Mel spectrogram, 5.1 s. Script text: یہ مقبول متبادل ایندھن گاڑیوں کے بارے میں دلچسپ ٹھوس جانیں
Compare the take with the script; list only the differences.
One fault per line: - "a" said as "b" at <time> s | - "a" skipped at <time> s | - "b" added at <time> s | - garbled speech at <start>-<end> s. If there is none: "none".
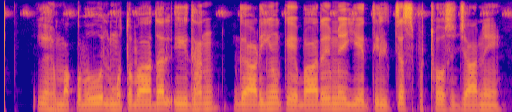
- "یہ" added at 3.5 s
